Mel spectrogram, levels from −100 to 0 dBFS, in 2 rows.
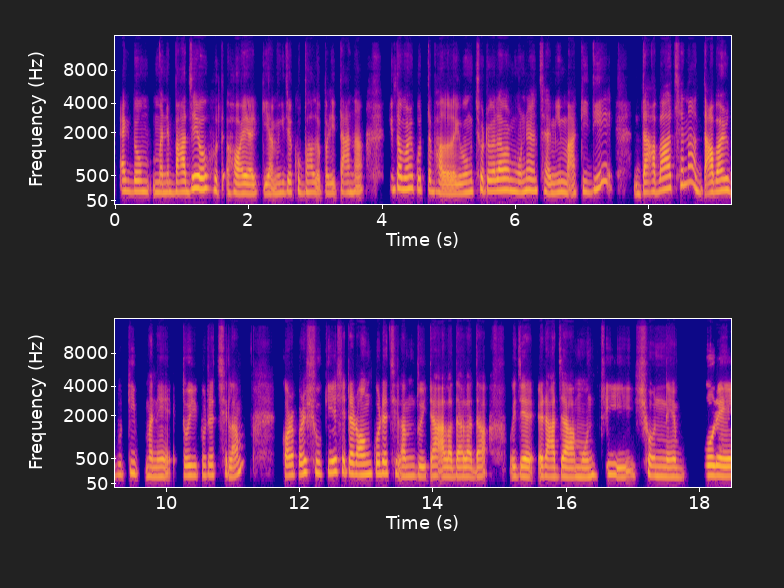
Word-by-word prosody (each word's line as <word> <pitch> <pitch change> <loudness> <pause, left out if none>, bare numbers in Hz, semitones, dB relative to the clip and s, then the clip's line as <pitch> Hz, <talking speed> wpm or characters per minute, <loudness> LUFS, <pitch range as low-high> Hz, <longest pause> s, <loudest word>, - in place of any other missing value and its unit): একদম 200 0 -1 0.3
মানে 180 +1 -2
বাজেও 210 +6 +6
হত 215 - -3 0.2
হয় 170 0 +4
আর 160 - -1
কি। - - -6
আমি 170 - -5
যে 185 - 0
খুব 205 - -4
ভালো 180 - -2
পারি 170 0 -3
তা - - -2
না। - - -1 0.5
কিন্তু 235 +1 -4
আমার 235 +2 +4
করতে 220 -1 -3
ভালো 175 - +1
লাগে 165 - 0
এবং 180 +2 -1
ছোটবেলায় 215 -2 +2
আমার 215 -1 +2
মনে 200 +4 0
আছে 210 0 -7
আমি 175 +2 -4 0.2
মাটি 195 +2 -4
দিয়ে 260 +11 -1 0.6
দাবা 195 +3 +1
আছে 260 +5 -7
না, 370 - -1 0.2
দাবার 195 +3 +4
গুটি 195 +4 -7 0.3
মানে 165 -1 -1 0.4
তৈরি 180 0 +2
করেছিলাম। 185 -3 -2 0.7
করার 185 +1 +3
পরে 210 +4 +4
শুকিয়ে 225 +1 +2
সেটা 220 -2 +3
রং 195 0 +6
করেছিলাম 210 -4 +1 0.2
২টা 170 +1 0
আলাদা 165 0 +1
আলাদা। 165 0 +1 0.5
ঐ - - -15
যে 170 - +6 0.3
রাজা, 165 +1 +2 0.3
মন্ত্রী, 175 +4 -3 0.5
সৈন্যে, 170 -4 0 0.5
গোরে 180 -1 +6
190 Hz, 160 wpm, -22 LUFS, 170-215 Hz, 0.7 s, বাজেও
